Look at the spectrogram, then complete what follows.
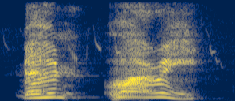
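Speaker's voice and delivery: croaking bullfrog voice. Narrator reads the frog answering a sobbing girl, in a croaking frog voice. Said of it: "croaked the frog".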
